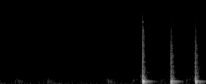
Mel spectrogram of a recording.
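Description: Sampled electric bass from Native Instruments Session Bassist: Prime Bass, played in its slap-and-pop articulation. After a pause of over a second, three short, sharp slapped notes come in quick succession, about a third of a second apart.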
